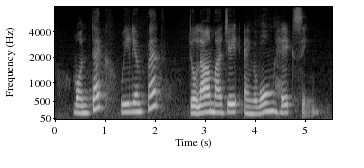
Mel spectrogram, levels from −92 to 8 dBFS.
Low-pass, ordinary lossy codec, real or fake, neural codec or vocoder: none; none; fake; codec, 16 kHz, 1 kbps, X-Codec, HuBERT features, trained on LibriSpeech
